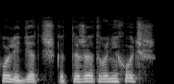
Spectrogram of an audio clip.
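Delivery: plain reading voice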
